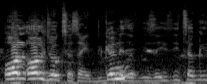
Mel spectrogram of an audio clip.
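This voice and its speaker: A man's voice: high-pitched, lively intonation, rapid-fire, fairly bright tone. A Kenyan man, a rugby fan, joking and talking with many restarts in a casual interview. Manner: joking, stumbling restarts, laughs. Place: outdoor rugby grounds.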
